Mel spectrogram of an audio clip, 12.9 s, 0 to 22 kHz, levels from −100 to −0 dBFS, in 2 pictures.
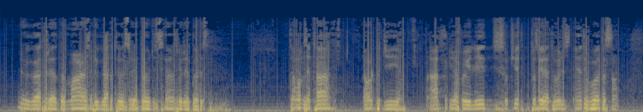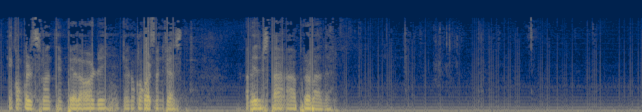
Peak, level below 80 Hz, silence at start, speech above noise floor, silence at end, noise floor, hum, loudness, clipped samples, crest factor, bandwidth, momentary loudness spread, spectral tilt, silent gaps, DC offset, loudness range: -12 dBFS; -44 dBFS; 0 s; 21 dB; 0 s; -49 dBFS; none; -29 LUFS; under 0.1%; 18 dB; 11.5 kHz; 15 LU; -7.5 dB/octave; none; under 0.1%; 4 LU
